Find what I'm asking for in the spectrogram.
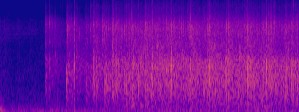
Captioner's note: applause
